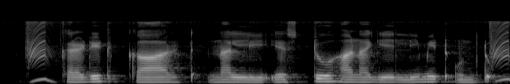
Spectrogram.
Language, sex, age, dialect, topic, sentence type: Kannada, female, 18-24, Coastal/Dakshin, banking, question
